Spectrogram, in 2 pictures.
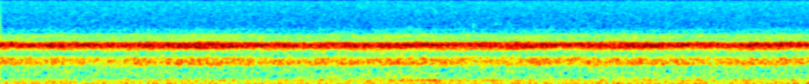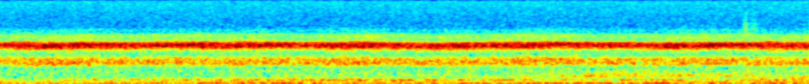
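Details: Frogs in a spring wetland, recorded live: a fainter, even, continuous trilling drone heard over a low background rumble, with little rise or fall.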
